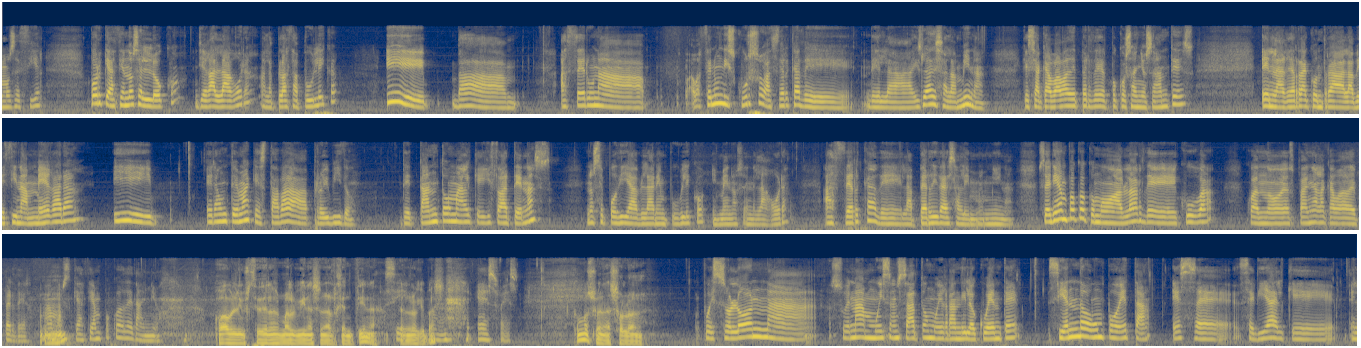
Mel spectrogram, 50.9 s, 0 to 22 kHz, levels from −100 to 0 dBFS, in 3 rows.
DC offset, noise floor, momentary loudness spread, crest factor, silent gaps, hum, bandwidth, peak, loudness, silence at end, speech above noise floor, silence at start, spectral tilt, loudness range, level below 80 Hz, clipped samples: under 0.1%; -46 dBFS; 13 LU; 14 dB; none; none; 10 kHz; -2 dBFS; -16 LUFS; 0 s; 30 dB; 0 s; -4.5 dB/octave; 4 LU; -38 dBFS; under 0.1%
